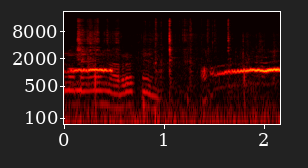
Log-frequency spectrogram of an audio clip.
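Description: Domestic geese honking: a short call at the start, then a longer, drawn-out call that rises slightly near the end.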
